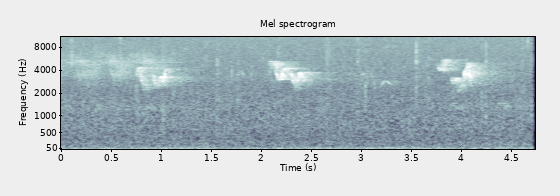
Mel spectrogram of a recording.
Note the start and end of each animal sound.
0.0s-1.2s: Ovenbird (Seiurus aurocapilla)
0.0s-4.7s: Red-eyed Vireo (Vireo olivaceus)
2.8s-4.7s: Rose-breasted Grosbeak (Pheucticus ludovicianus)

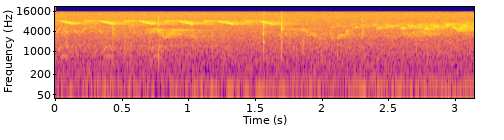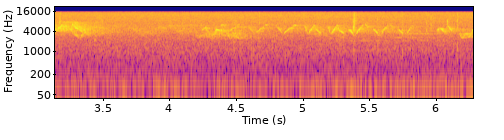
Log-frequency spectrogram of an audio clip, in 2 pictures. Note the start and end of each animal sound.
0.0s-0.6s: Yellow-rumped Warbler (Setophaga coronata)
0.0s-1.2s: American Crow (Corvus brachyrhynchos)
0.0s-1.8s: Black-and-white Warbler (Mniotilta varia)
0.0s-6.3s: Red-eyed Vireo (Vireo olivaceus)
2.0s-3.5s: Chestnut-sided Warbler (Setophaga pensylvanica)
4.1s-6.1s: Yellow-rumped Warbler (Setophaga coronata)

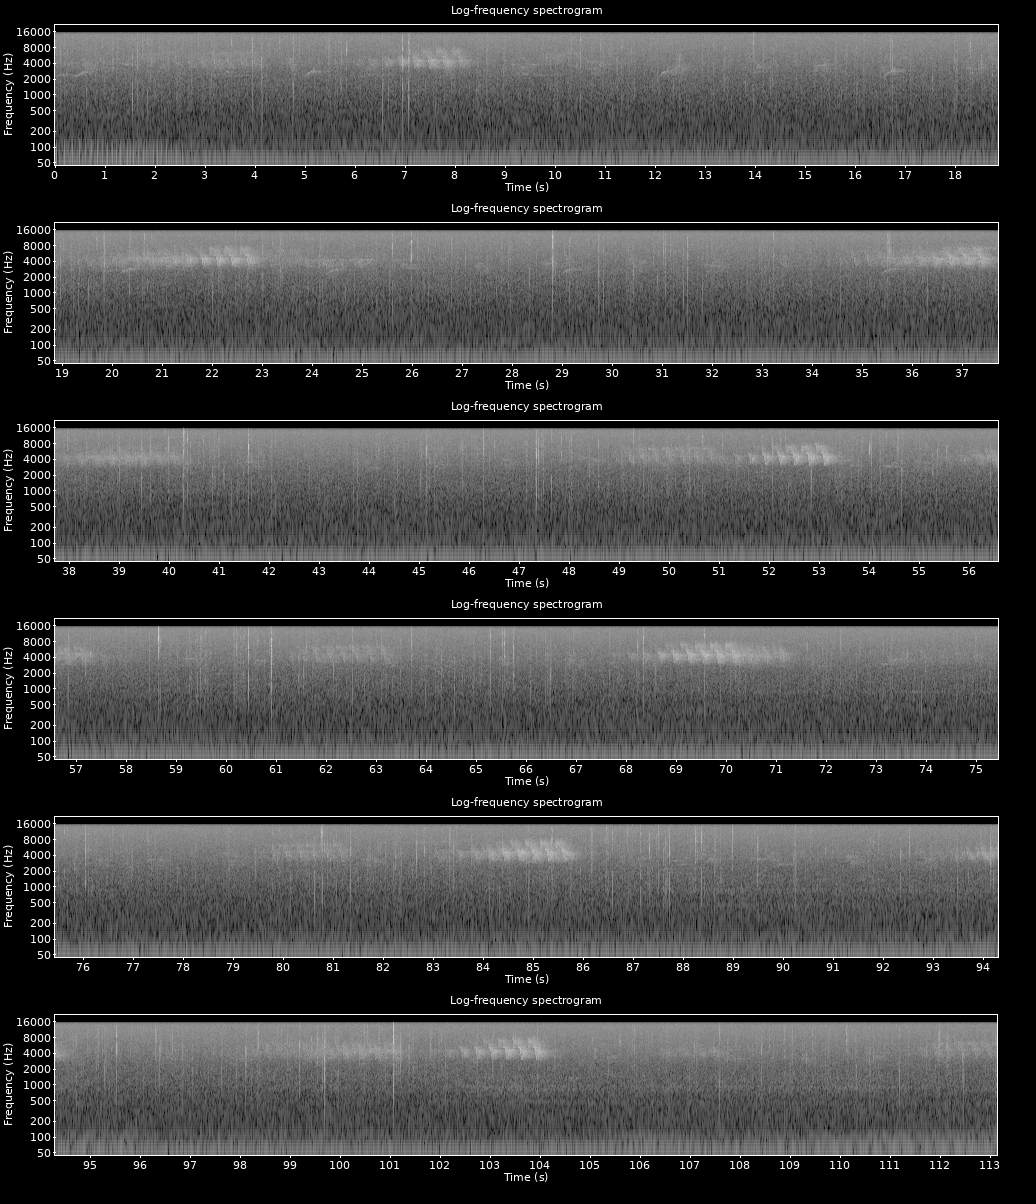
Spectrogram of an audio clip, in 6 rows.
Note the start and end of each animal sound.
0.0s-0.6s: Tufted Titmouse (Baeolophus bicolor)
0.0s-3.4s: Ruffed Grouse (Bonasa umbellus)
0.0s-23.5s: Red-eyed Vireo (Vireo olivaceus)
0.2s-0.9s: Great Crested Flycatcher (Myiarchus crinitus)
1.2s-2.7s: Black-throated Blue Warbler (Setophaga caerulescens)
2.4s-4.3s: Ovenbird (Seiurus aurocapilla)
4.9s-5.6s: Great Crested Flycatcher (Myiarchus crinitus)
6.1s-8.5s: Ovenbird (Seiurus aurocapilla)
9.1s-10.6s: Black-throated Blue Warbler (Setophaga caerulescens)
9.1s-10.3s: Tufted Titmouse (Baeolophus bicolor)
11.9s-12.5s: Great Crested Flycatcher (Myiarchus crinitus)
16.5s-17.0s: Great Crested Flycatcher (Myiarchus crinitus)
19.7s-25.1s: Ovenbird (Seiurus aurocapilla)
20.0s-20.4s: Great Crested Flycatcher (Myiarchus crinitus)
24.0s-24.8s: Blue Jay (Cyanocitta cristata)
25.4s-82.0s: Red-eyed Vireo (Vireo olivaceus)
28.8s-29.5s: Great Crested Flycatcher (Myiarchus crinitus)
34.5s-40.5s: Ovenbird (Seiurus aurocapilla)
35.3s-35.8s: Great Crested Flycatcher (Myiarchus crinitus)
49.1s-53.4s: Ovenbird (Seiurus aurocapilla)
54.2s-54.9s: Wood Thrush (Hylocichla mustelina)
55.7s-57.5s: Ovenbird (Seiurus aurocapilla)
59.2s-60.5s: Wood Thrush (Hylocichla mustelina)
61.2s-63.4s: Ovenbird (Seiurus aurocapilla)
68.1s-71.3s: Ovenbird (Seiurus aurocapilla)
73.0s-73.7s: Wood Thrush (Hylocichla mustelina)
79.5s-81.5s: Ovenbird (Seiurus aurocapilla)
83.0s-86.0s: Ovenbird (Seiurus aurocapilla)
86.7s-113.2s: Red-eyed Vireo (Vireo olivaceus)
87.6s-88.4s: Wood Thrush (Hylocichla mustelina)
89.3s-90.4s: Wood Thrush (Hylocichla mustelina)
92.8s-94.7s: Ovenbird (Seiurus aurocapilla)
97.8s-104.3s: Ovenbird (Seiurus aurocapilla)
106.2s-107.9s: Ovenbird (Seiurus aurocapilla)
111.6s-113.2s: Ovenbird (Seiurus aurocapilla)

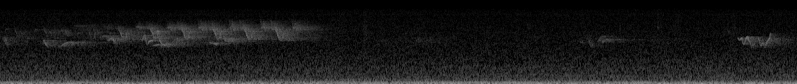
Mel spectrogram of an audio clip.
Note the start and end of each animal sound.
0.0s-2.6s: Scarlet Tanager (Piranga olivacea)
0.0s-3.4s: Ovenbird (Seiurus aurocapilla)
0.0s-8.0s: Red-eyed Vireo (Vireo olivaceus)

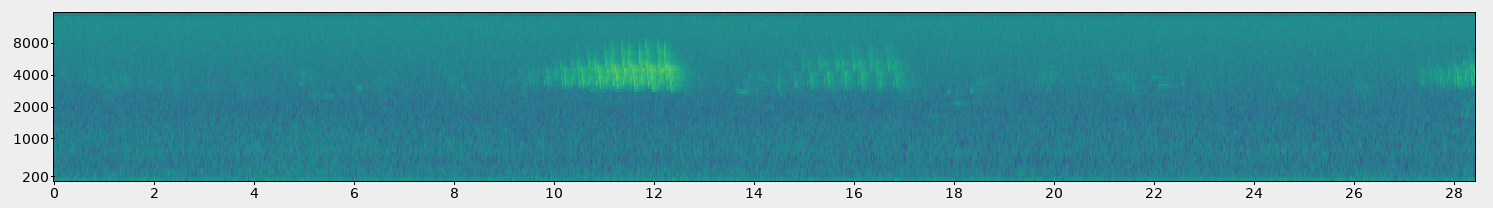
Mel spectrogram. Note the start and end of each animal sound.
0.7s-28.4s: Red-eyed Vireo (Vireo olivaceus)
9.0s-12.6s: Ovenbird (Seiurus aurocapilla)
13.9s-17.0s: Ovenbird (Seiurus aurocapilla)
26.9s-28.4s: Ovenbird (Seiurus aurocapilla)

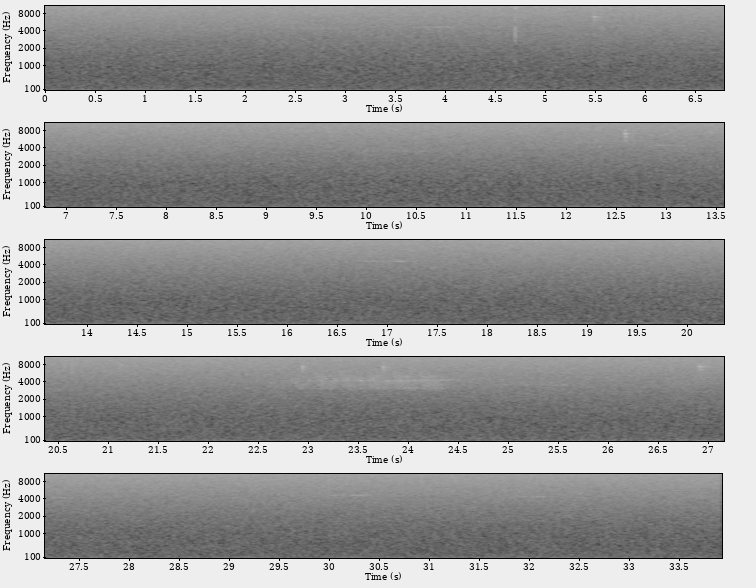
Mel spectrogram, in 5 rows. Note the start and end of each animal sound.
3.5s-4.2s: Black-throated Green Warbler (Setophaga virens)
12.7s-13.3s: Black-throated Green Warbler (Setophaga virens)
16.6s-17.3s: Black-throated Green Warbler (Setophaga virens)
22.5s-24.5s: Ovenbird (Seiurus aurocapilla)
29.8s-30.5s: Black-throated Green Warbler (Setophaga virens)

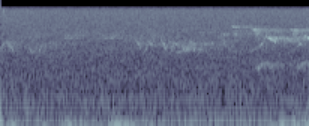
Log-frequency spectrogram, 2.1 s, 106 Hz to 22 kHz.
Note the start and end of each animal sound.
0.0s-2.1s: Red-eyed Vireo (Vireo olivaceus)
1.4s-2.1s: Indigo Bunting (Passerina cyanea)
1.6s-2.1s: American Crow (Corvus brachyrhynchos)

